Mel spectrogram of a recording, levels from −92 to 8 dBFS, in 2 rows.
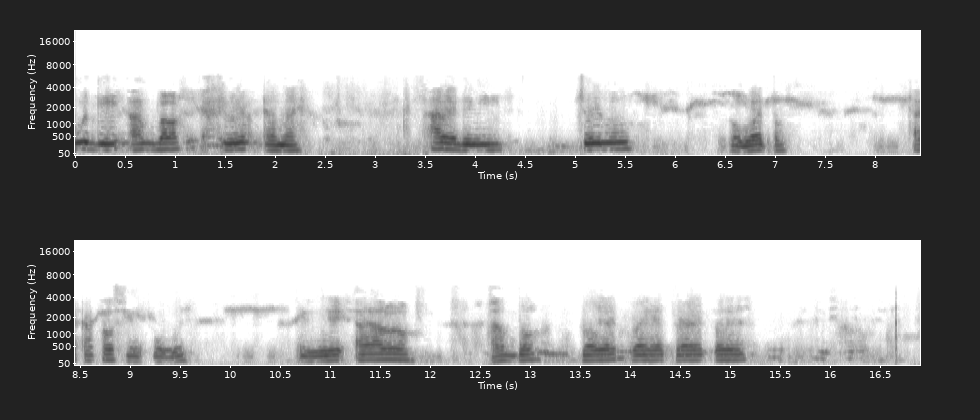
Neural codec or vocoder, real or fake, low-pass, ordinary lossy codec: codec, 16 kHz, 1 kbps, FreqCodec, smaller model; fake; 7.2 kHz; MP3, 24 kbps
